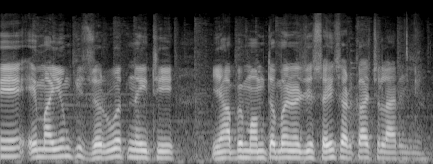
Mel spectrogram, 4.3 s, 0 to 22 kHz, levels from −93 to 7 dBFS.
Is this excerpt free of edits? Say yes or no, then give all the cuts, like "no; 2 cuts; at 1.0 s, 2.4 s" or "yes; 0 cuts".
yes; 0 cuts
